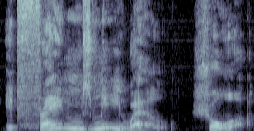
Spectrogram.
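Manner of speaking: high, loud, drawn-out self-admiration; hammed-up vanity. Vain actor allowing others on stage, hammed-up self-regard. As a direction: revel grandly in being the star.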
